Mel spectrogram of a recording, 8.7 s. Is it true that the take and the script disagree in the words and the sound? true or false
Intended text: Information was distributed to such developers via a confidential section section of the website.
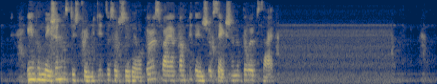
true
